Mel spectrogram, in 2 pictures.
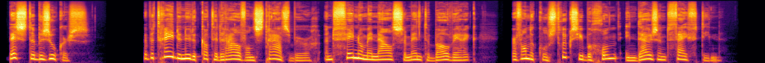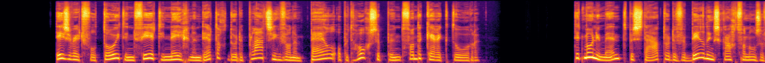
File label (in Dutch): audioguide; Straatsburg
